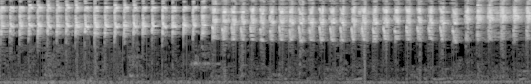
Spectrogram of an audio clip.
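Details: Lovebird singing to prompt nearby birds to join in: fast, scratchy, buzzing chatter of even pulses running nonstop throughout, slightly shifting in pitch partway through.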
